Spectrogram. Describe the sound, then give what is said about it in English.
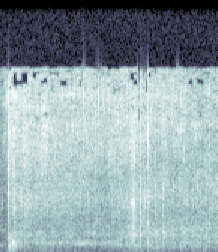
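Water pours steadily into a glass, a soft continuous splashing and gurgling for a couple of seconds, with no one talking. “So you guys might hear some water, because I'm actually getting some water and some ice, because I'm dehydrated, and nothing's really filling me up right now.”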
